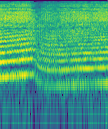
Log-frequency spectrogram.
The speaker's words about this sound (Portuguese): o carro velho que ele levantou poeira, hein?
